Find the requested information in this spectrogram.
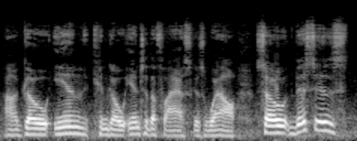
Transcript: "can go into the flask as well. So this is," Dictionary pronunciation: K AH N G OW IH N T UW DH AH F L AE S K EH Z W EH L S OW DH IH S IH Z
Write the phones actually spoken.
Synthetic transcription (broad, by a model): K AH N G OW IH N T UW DH AH F L AE S K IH Z W EH L S OW DH IH S IH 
